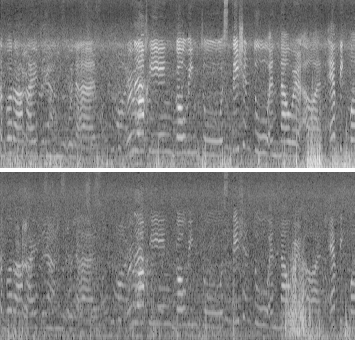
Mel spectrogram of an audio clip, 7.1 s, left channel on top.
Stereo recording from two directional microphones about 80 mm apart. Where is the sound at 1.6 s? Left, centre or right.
Left.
